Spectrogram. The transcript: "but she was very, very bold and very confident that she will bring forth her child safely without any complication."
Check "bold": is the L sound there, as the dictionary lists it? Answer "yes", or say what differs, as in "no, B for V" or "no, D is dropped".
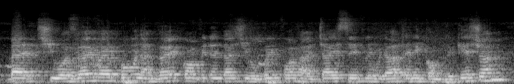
no, L is dropped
